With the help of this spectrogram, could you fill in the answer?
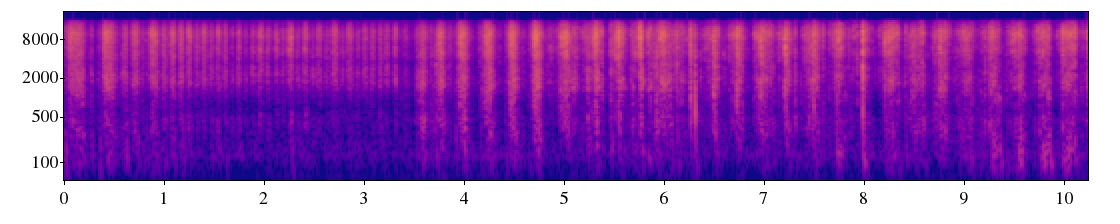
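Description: Long nails rapidly scratch and tap the soft yellow foam side of a kitchen sponge with a scouring pad, held up close. A fast, dense run of fine, bright scratching gives way after about three and a half seconds to louder, separate raspy strokes and taps. These come in a quick, uneven rhythm with almost no low end and no ring after each hit.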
